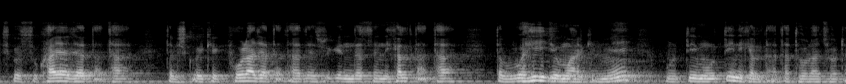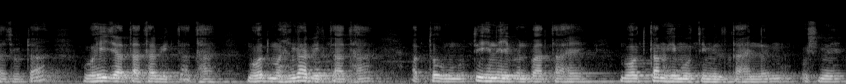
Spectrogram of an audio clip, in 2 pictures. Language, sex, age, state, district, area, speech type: Hindi, male, 45-60, Uttar Pradesh, Hardoi, rural, spontaneous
